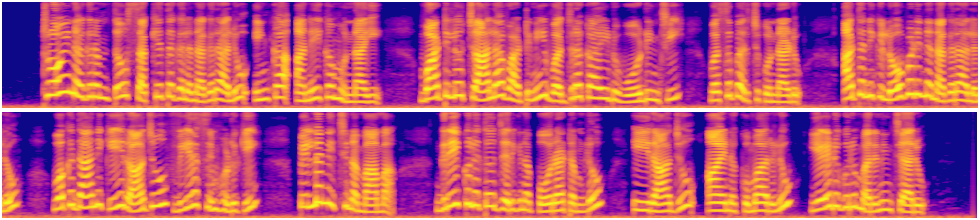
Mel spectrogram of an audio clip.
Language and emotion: Telugu, neutral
